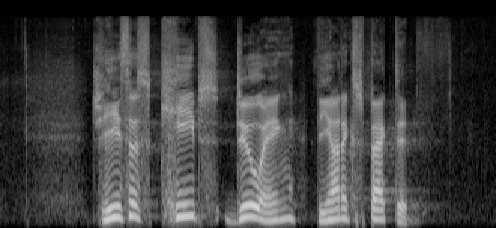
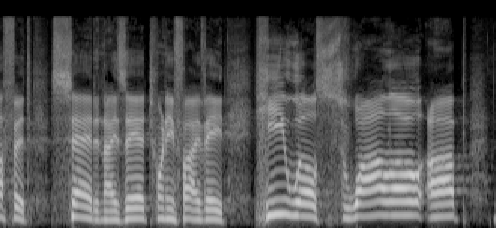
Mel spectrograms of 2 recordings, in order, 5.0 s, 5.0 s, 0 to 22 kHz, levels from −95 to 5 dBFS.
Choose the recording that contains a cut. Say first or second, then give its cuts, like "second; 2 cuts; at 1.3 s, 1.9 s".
first; 1 cut; at 3.0 s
